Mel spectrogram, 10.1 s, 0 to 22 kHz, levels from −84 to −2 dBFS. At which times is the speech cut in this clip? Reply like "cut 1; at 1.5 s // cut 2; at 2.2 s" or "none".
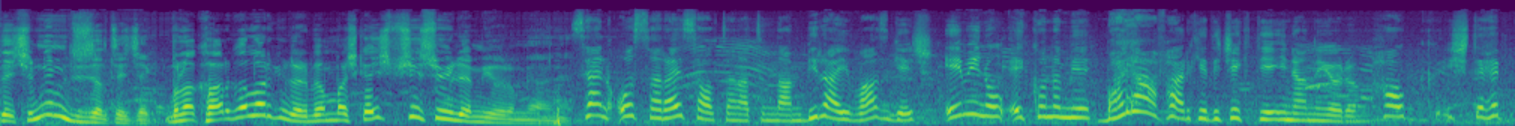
cut 1; at 3.8 s // cut 2; at 6.7 s // cut 3; at 9.1 s

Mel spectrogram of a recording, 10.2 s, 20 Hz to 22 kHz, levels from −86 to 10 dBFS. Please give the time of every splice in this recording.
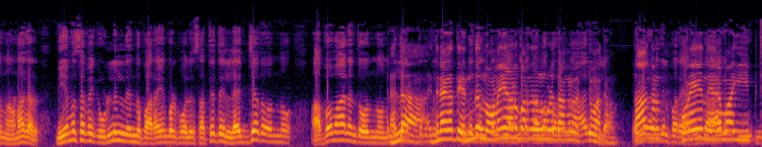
cut 1; at 5.1 s

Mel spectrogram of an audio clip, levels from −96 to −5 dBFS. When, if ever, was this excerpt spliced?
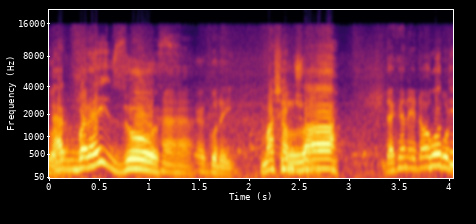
cut 1; at 1.6 s

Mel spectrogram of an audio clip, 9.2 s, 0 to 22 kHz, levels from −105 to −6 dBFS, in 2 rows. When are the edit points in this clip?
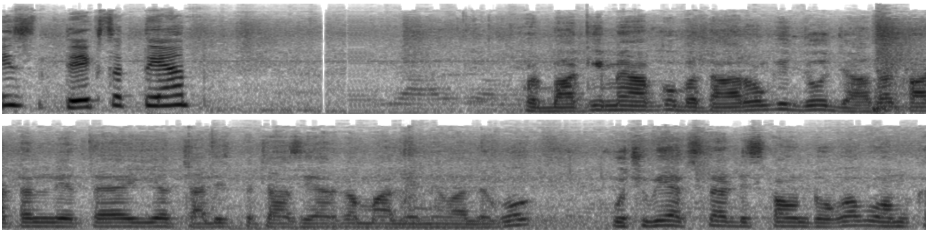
none

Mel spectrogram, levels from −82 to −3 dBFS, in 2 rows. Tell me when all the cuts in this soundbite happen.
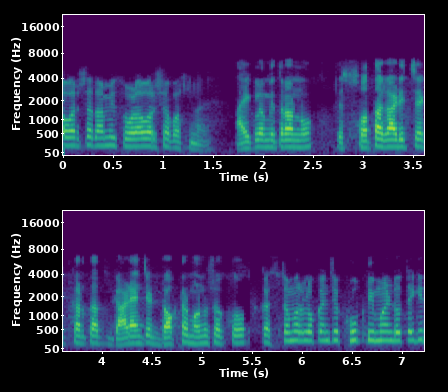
cut 1; at 5.5 s

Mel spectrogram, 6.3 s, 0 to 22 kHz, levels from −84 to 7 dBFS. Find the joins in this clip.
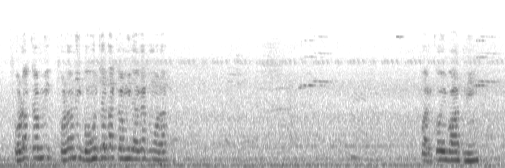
none

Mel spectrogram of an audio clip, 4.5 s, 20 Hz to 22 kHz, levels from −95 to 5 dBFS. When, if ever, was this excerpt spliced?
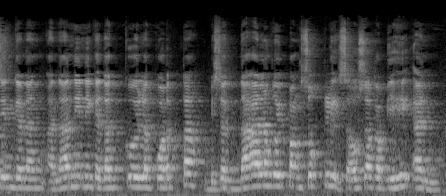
none

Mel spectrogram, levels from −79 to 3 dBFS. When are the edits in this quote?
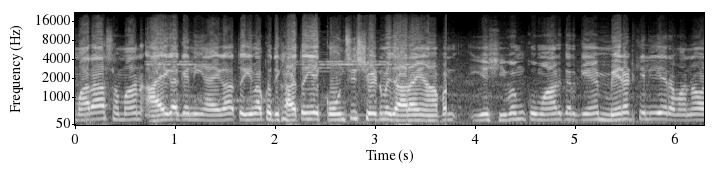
cut 1; at 3.7 s

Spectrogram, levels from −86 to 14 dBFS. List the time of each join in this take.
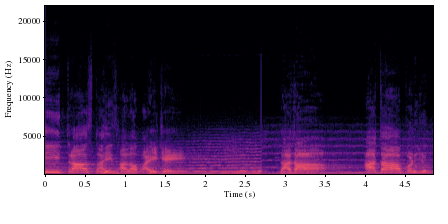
cut 1; at 2.7 s

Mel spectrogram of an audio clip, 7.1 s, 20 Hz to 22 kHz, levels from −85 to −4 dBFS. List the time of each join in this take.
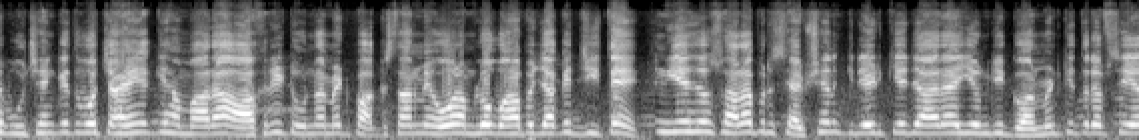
cut 1; at 4.1 s

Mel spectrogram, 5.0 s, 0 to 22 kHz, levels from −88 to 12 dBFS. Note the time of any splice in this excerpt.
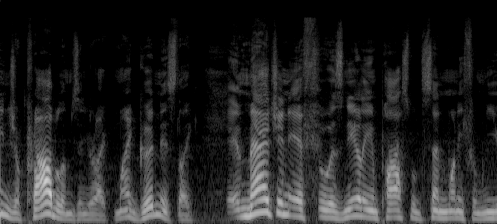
cut 1; at 2.2 s // cut 2; at 3.2 s

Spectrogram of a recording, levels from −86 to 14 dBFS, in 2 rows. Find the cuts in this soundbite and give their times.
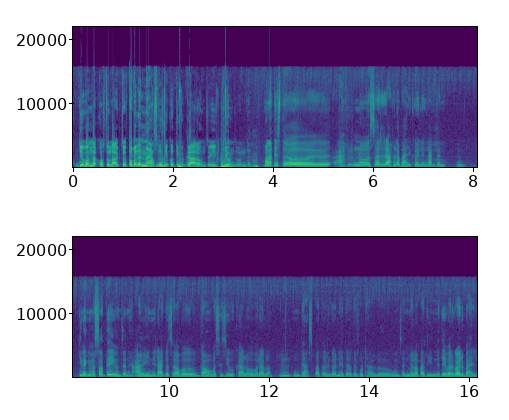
none

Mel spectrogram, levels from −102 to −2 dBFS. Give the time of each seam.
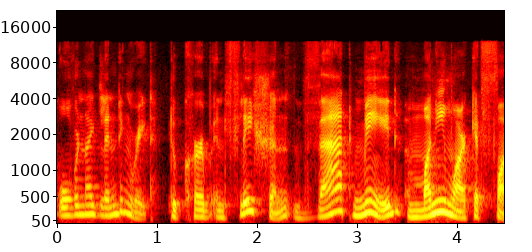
cut 1; at 1.1 s // cut 2; at 3.5 s

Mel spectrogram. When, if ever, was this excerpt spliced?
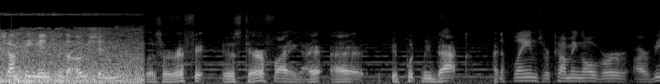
cut 1; at 1.5 s // cut 2; at 5.0 s

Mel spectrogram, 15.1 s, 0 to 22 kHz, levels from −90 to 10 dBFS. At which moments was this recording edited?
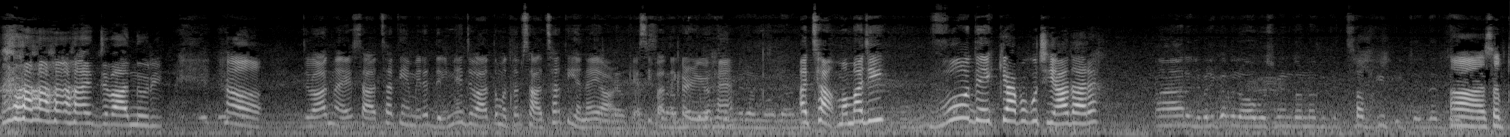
none

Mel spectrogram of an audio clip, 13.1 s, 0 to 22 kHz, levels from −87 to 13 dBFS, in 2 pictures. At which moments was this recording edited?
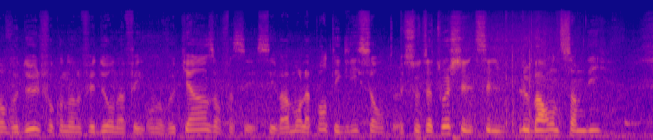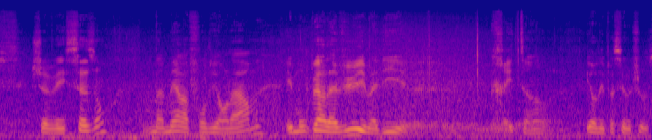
cut 1; at 4.0 s // cut 2; at 7.9 s // cut 3; at 9.2 s // cut 4; at 12.2 s

